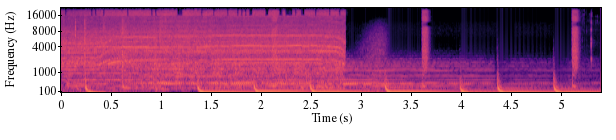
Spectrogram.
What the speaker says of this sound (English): we decided to just screw support directly into the wall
